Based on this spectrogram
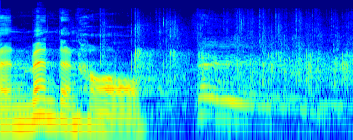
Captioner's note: crowd applauding; crowd cheering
